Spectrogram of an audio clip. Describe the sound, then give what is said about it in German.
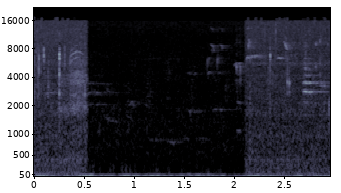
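A tui, a bird endemic to New Zealand, gives harsh, guttural croaking calls in two rough bursts, separated by a quieter stretch with faint thin whistles, with no talking. “Ähm, er kann mit seiner Stimme so ziemlich alles, also auch imitieren, krächzen, schnurpsen, singen, seltsam gutturale Laute von sich geben.”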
